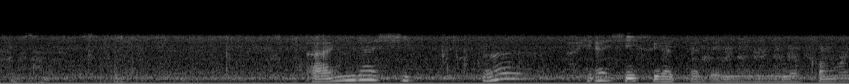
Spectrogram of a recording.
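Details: Standard poodle puppies, 17 days old, born 3 April 2012, with their mother Christine, filmed 20 April 2012 at the François Kingdom standard poodle kennel; after three quiet seconds, soft high whimpers rise and fall in short arching bursts over a steady indoor hum.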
